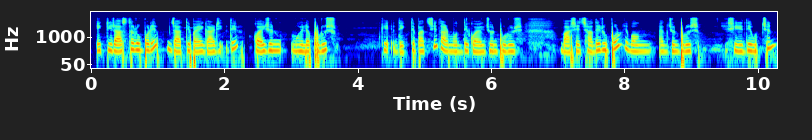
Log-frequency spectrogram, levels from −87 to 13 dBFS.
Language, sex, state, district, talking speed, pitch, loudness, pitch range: Bengali, female, West Bengal, Purulia, 145 wpm, 225 Hz, -22 LUFS, 215-245 Hz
